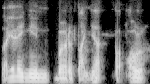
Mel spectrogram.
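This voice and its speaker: A man's voice: on the low side, steady tone, slow. A male caller asking a question politely and hesitantly, deferring to the host. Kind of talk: phone-in question. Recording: dull lo-fi call line.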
